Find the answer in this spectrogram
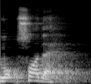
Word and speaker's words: مؤصدة: Kemudian huruf sad mu'sadah, huruf sad tebal dan huruf dal tipis. Mu'sadah, innaha 'alayhim mu'sadah, mu'sadah.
